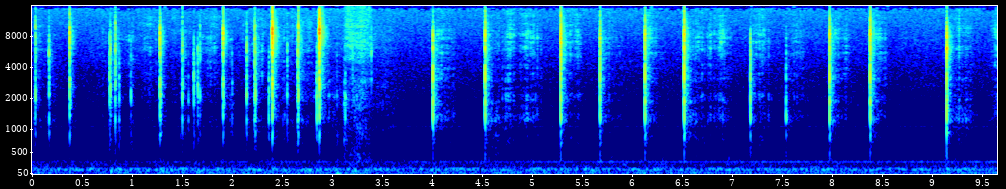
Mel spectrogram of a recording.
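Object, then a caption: Plastic CD jewel case. Long nails tap fast on a hollow plastic CD jewel case (R.E.M. *Out of Time*) held in the hand and trace its letters. Sharp, bright, dry clicks stop instantly with no ring, mixed with soft scratching. A steady low hum runs underneath at a quiet overall level.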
